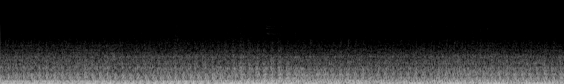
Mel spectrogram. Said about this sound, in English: So when it's time to be patient, guys, my car sounds horrible. I'm sorry, guys.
